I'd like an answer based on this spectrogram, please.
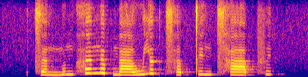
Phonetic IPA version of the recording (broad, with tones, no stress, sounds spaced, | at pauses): t͡s ɐ˨˩ n n̪ ʊ˨˧ ŋ h ɐ˥ n ɐ˨ p̚ n̪ aː˨˥ w j ɐ˥ k̚ t͡sʰ ɐ˨ p̚ t̪ ɪ˨ ŋ t͡sʰ aː˨ p̚ f ɪ˧ k̚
